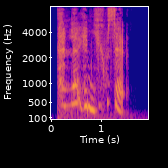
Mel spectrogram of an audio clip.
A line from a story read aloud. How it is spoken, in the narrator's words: Mam was hissing now, her voice sounding urgent and high-pitched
